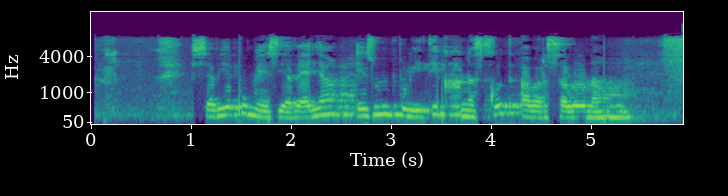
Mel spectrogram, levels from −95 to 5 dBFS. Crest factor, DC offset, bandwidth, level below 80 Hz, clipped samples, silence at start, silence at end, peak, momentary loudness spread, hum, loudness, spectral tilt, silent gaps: 14 dB; under 0.1%; 8.2 kHz; -50 dBFS; under 0.1%; 0.05 s; 0 s; -6 dBFS; 10 LU; none; -19 LUFS; -4 dB/octave; none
